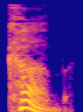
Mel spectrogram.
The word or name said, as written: cub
